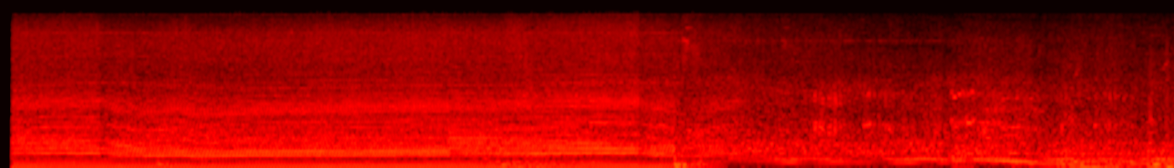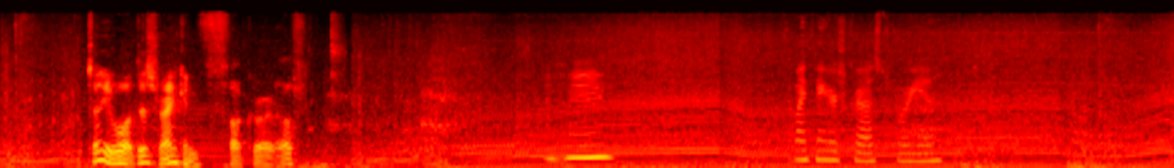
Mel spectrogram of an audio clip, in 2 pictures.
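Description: A car engine hums and revs as the car drives.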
